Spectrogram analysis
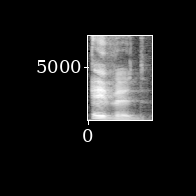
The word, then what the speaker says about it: eved: And Eved, E-H-V-E-D, accent on the first syllable, Eved.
